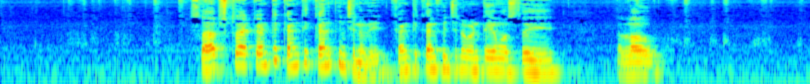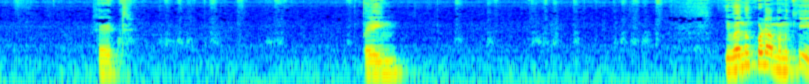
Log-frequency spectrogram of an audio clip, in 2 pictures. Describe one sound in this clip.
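A felt marker squeaks softly across paper.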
